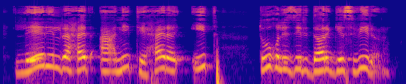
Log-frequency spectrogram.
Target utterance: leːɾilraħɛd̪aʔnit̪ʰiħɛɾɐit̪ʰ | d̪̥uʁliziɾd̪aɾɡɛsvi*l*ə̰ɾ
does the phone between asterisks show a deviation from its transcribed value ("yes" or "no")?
yes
